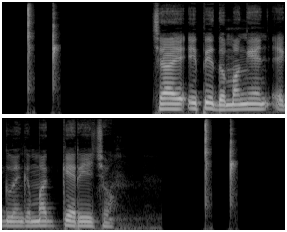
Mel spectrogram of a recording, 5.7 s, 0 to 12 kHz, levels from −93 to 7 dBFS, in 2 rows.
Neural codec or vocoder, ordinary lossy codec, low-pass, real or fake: none; none; none; real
